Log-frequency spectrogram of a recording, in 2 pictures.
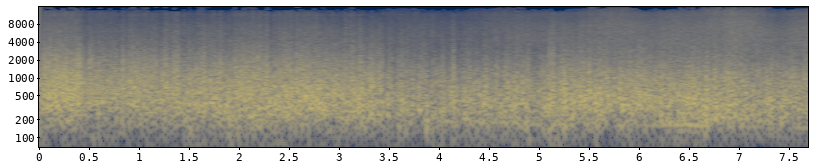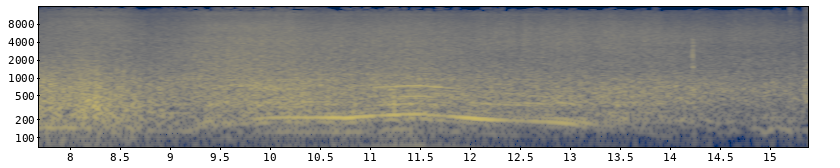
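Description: Wind buffeting the microphone and water rushing along the hull of a Stratos bass boat under way. The outboard motor's drone comes through as a tone that rises and falls near the end, as the rush of wind and water eases.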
